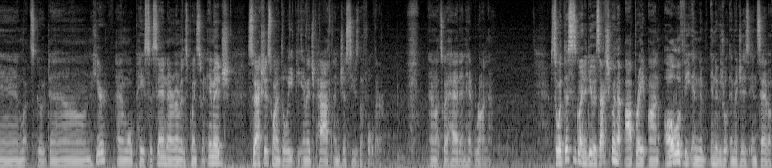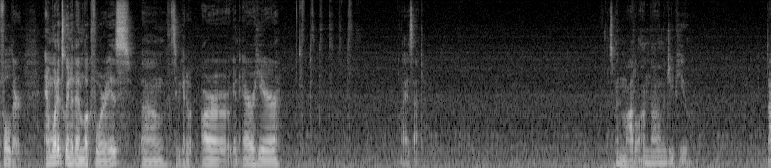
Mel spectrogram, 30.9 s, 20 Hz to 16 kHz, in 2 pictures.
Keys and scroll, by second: 3.6 super+v, 4.5 BackSpace, 5.3 BackSpace, 5.9 BackSpace, 6.5 BackSpace.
